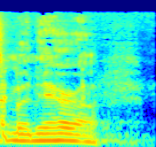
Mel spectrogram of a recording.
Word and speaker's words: Monero: So Monero, which I was on with a client yesterday and I kept mispronouncing it as Moneda. And Moneda is a financial services company that has nothing to do with Monero, which is both spelled and pronounced differently. It is Monero.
